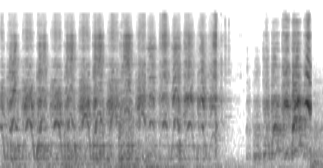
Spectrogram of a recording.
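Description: A jeweller's saw with a very fine blade cutting thin silver sheet in rapid, even strokes. The sawing stops about three-quarters of the way through, followed by a few short sharp sounds near the end.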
